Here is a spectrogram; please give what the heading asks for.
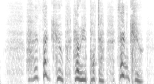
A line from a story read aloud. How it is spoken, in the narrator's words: said Dobby breathlessly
